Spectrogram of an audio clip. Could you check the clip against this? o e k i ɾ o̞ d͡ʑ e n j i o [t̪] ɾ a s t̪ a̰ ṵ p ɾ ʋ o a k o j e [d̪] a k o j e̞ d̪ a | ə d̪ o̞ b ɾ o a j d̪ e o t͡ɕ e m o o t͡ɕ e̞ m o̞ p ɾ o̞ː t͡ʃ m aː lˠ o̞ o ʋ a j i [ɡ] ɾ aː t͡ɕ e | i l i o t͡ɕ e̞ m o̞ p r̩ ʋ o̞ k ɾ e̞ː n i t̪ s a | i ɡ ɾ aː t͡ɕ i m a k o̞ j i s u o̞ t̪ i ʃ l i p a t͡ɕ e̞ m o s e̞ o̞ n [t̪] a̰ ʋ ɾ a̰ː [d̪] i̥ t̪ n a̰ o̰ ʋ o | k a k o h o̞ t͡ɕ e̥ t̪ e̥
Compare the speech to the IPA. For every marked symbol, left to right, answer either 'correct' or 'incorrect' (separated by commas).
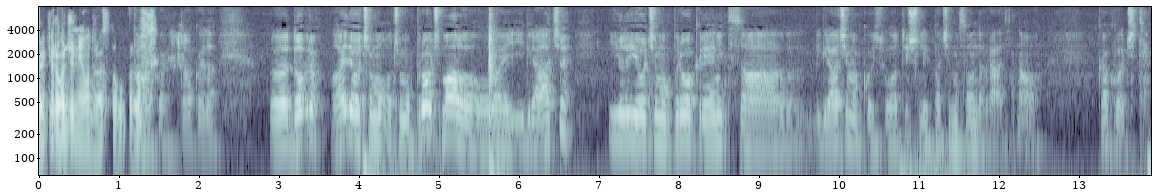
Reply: incorrect, incorrect, correct, incorrect, incorrect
